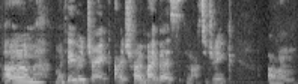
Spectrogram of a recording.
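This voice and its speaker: A woman's voice: mid-range voice, measured pace, fairly bright tone, distant mic. A young woman from Long Island, New York, with a light Long Island accent, chatting casually in her first get-to-know-me vlog, full of ums and restarts. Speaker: new YouTuber.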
